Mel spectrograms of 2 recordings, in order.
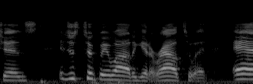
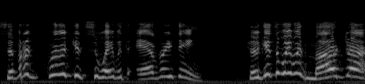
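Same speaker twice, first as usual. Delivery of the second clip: best-effort film-style Scottish accent, pitched up; 6 semitones higher than usual. Trying to imitate the voice actor from a film, Scottish accent like Brave. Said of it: "Scottish accent that I can actually recreate".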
